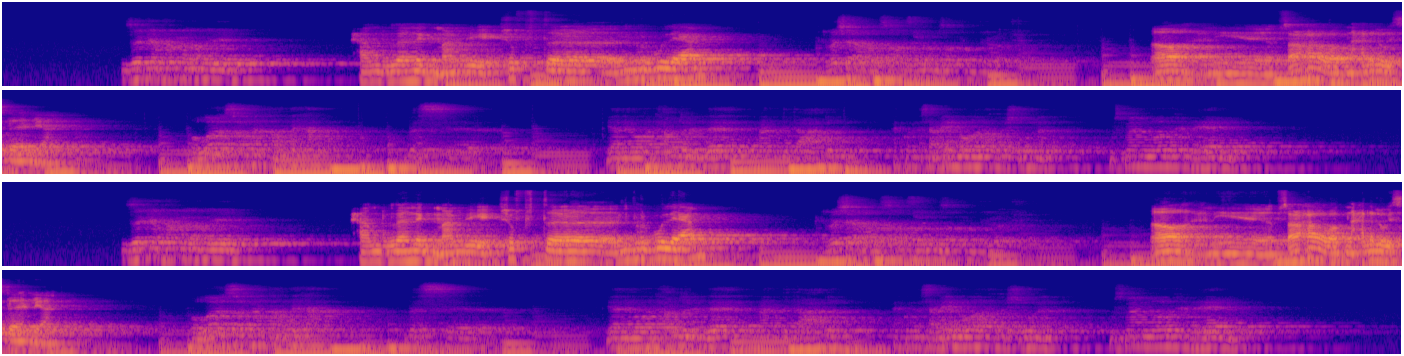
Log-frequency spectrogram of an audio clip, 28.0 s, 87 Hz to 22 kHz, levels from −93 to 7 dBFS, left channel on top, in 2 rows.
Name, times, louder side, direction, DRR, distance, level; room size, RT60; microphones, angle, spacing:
voice 1, 1.2-2.3 8.2-10.2 15.9-17.2 18.0-19.0 20.0-22.4 22.9-24.5 25.1-26.4, right 1 dB, 10° left, -6 dB, 1.3 m, -43 dB
voice 2, 3.5-7.1 11.5-14.6, right 2 dB, 45° right, 8 dB, 0.7 m, -28 dB
sound 1, 4.4-10.7 11.0-15.3 15.6-19.9 20.1-22.7, left 5 dB, 75° left, 0.4 m, -36 dB
9.7 x 7.5 x 6.6 m, 2.5 s
head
